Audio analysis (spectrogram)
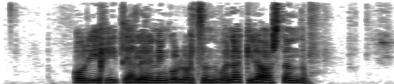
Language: Basque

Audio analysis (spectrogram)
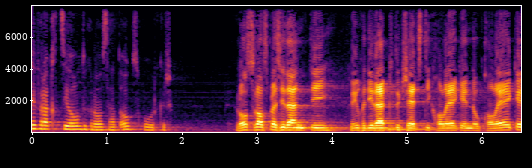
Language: Swiss German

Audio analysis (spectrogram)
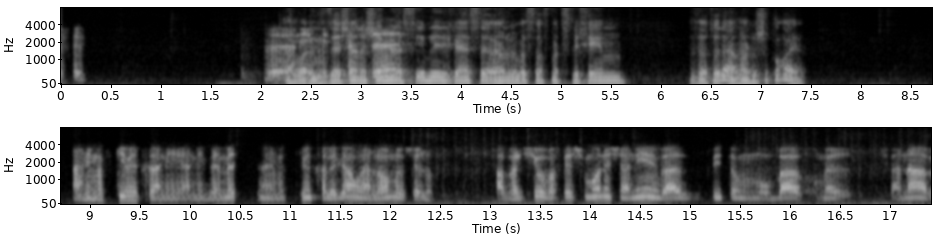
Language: Hebrew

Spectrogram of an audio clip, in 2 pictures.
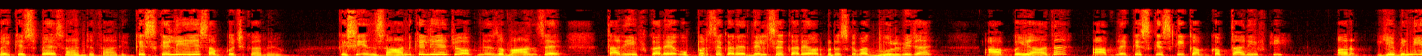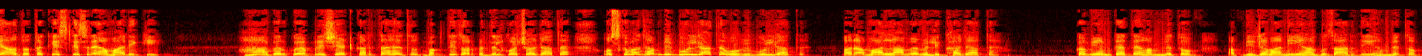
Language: Urdu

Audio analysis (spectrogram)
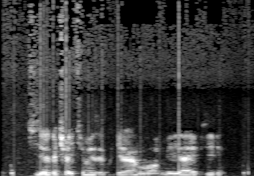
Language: Kinyarwanda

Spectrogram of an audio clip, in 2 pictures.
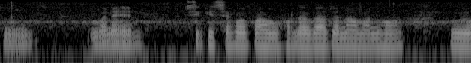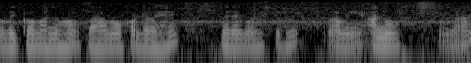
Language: Assamese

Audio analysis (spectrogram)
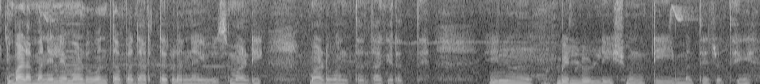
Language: Kannada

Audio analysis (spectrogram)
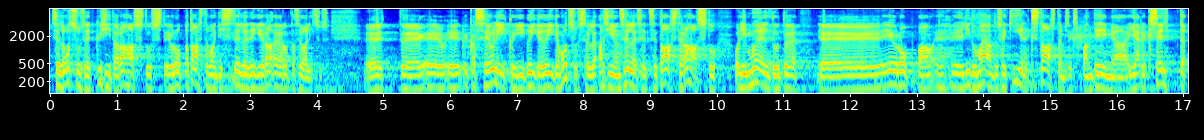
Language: Estonian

